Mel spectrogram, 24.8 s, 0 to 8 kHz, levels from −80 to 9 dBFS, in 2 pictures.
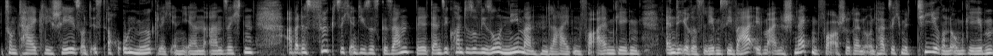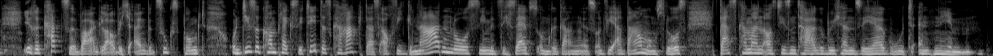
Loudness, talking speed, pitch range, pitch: -23 LUFS, 175 wpm, 150-195 Hz, 165 Hz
